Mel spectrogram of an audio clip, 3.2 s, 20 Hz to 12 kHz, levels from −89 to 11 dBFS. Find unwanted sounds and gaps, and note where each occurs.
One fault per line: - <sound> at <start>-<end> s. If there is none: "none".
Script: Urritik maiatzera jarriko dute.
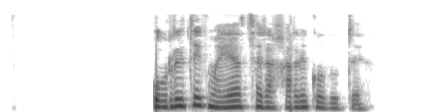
none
